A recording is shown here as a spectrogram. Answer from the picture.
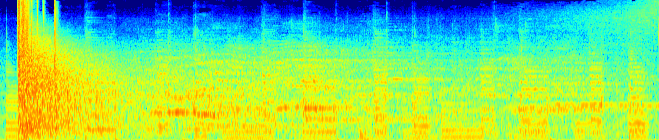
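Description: Background music with plucked guitar notes, marked by a loud sudden crash just after the start that rings out and fades over about a second.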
